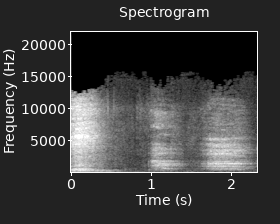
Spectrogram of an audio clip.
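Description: A woman's sharp gasping breath at the start, then two shorter, breathy sounds with a little voice in them, about a second in and near the end.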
